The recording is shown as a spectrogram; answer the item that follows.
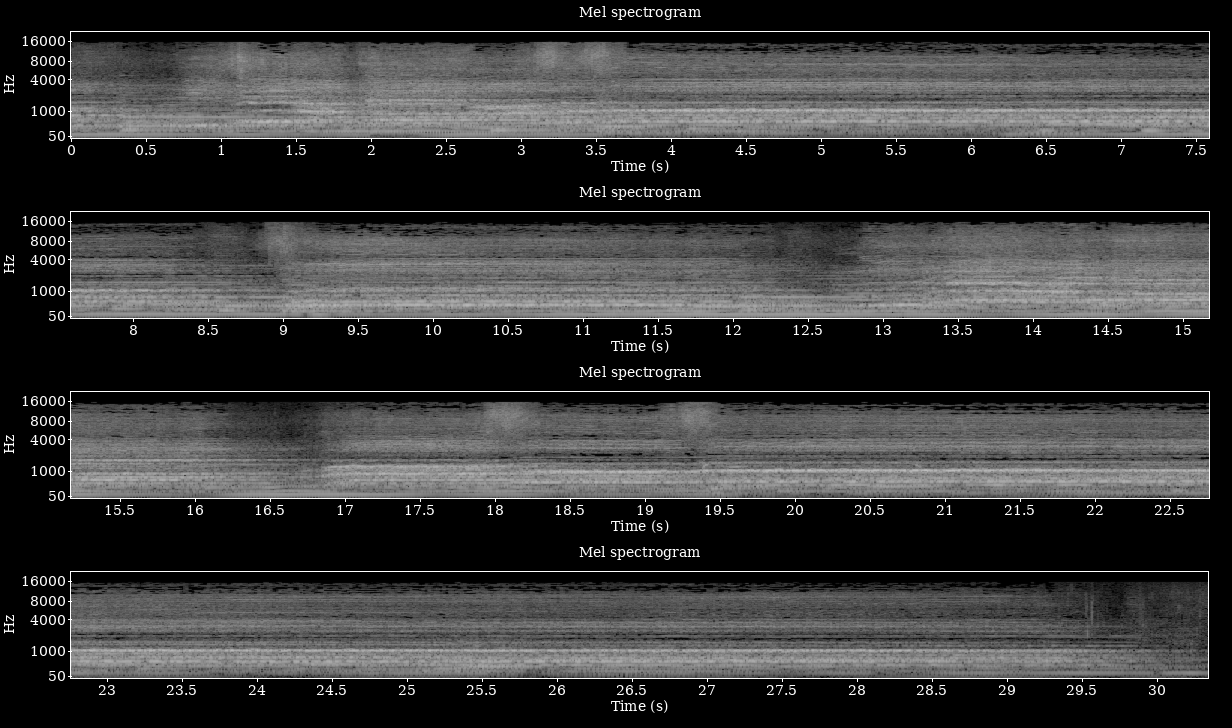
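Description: Mixed church choir singing the closing phrases of a Korean hymn anthem in held chords, ending on one long sustained final chord that fades out near the end.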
